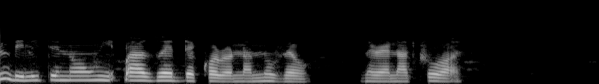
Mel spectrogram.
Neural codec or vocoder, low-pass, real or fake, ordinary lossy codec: none; 3.6 kHz; real; none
